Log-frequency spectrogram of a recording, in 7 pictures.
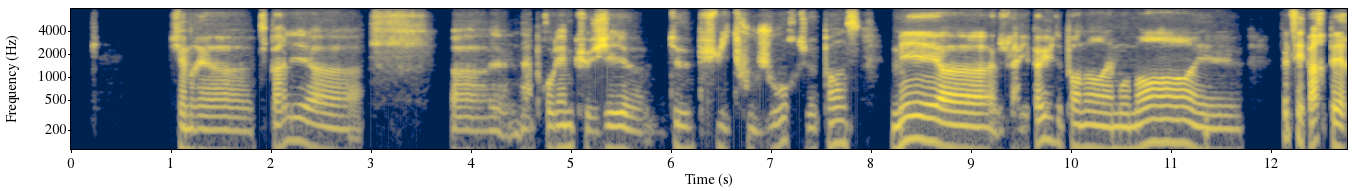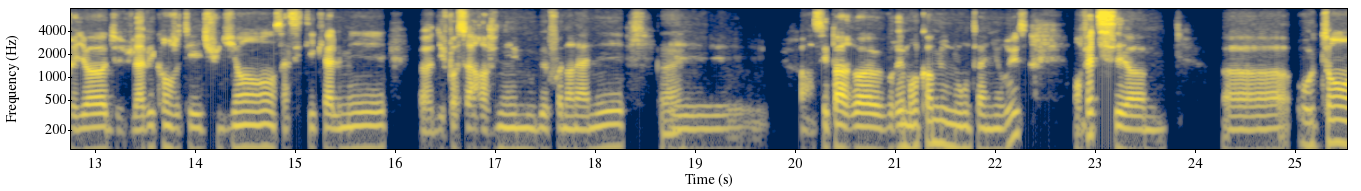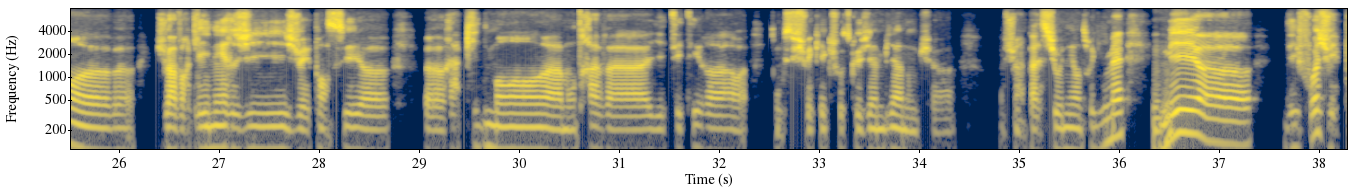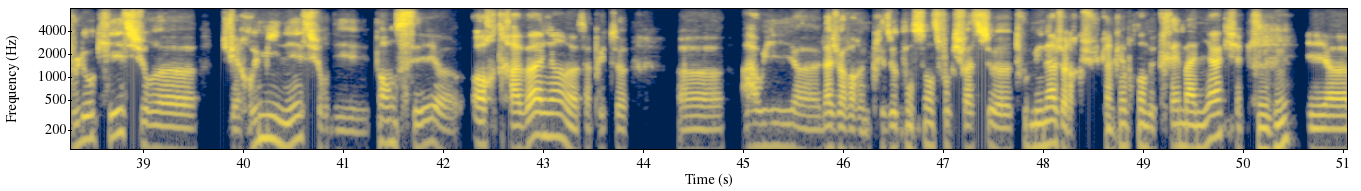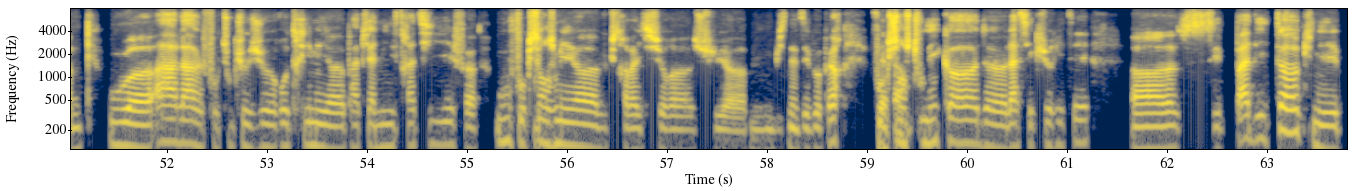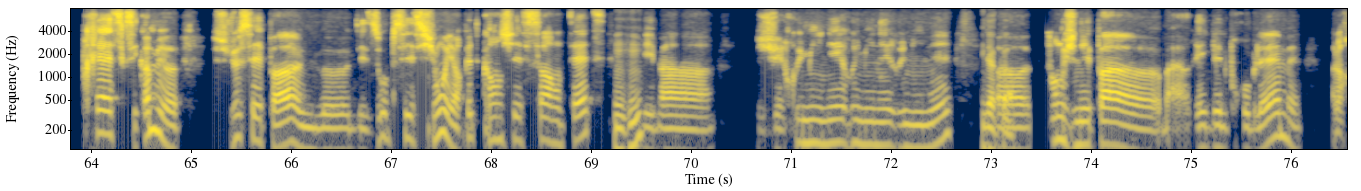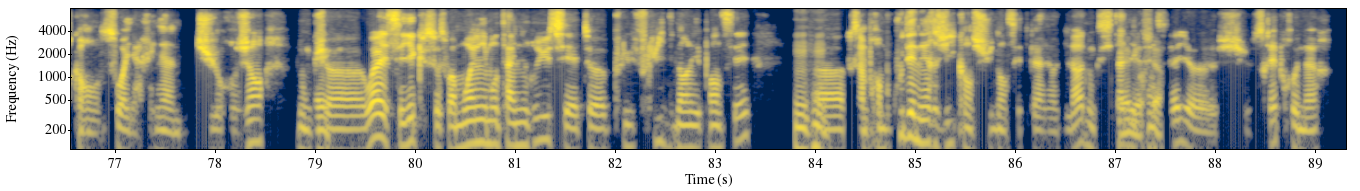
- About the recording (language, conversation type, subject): French, advice, Comment puis-je arrêter de ruminer sans cesse mes pensées ?
- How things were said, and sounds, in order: none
